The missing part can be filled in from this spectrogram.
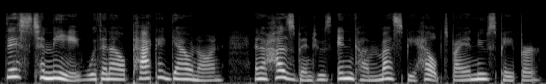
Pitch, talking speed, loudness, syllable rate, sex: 235 Hz, 210 wpm, -18 LUFS, 5.5 syllables/s, female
